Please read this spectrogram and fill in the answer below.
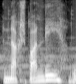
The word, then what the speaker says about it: Naqshbandi: Masood Naqshbandi, welcome to The Mentor, mate.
